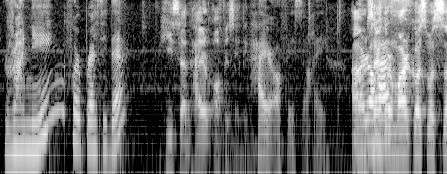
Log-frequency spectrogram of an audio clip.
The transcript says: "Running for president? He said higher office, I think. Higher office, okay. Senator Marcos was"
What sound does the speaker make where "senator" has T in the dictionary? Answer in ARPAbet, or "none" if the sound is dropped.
S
